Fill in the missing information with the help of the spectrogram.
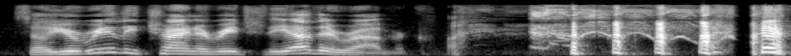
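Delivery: slow, laughing through the words; amused chuckle. Retold or imitated. Old comedian amused at the wrong-number mix-up, chuckling. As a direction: let the laugh break into the line.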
